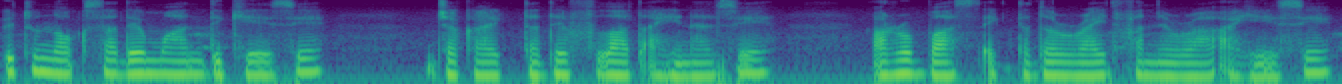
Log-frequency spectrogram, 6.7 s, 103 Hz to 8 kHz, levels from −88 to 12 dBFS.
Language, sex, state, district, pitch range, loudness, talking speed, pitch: Nagamese, female, Nagaland, Kohima, 155-175 Hz, -18 LUFS, 170 wpm, 165 Hz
